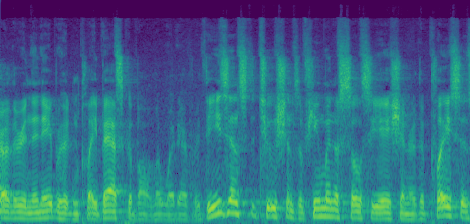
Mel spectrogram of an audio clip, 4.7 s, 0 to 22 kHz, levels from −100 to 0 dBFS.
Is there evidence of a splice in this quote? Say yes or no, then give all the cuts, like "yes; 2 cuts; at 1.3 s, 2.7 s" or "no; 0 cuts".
no; 0 cuts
